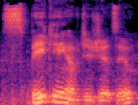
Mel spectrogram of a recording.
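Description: A man's voice: fairly low pitch, expressive, takes it slowly, darkish tone, a little hiss or hum. A man hosting a casual sports podcast, joking and swearing in loose banter. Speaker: podcast host.

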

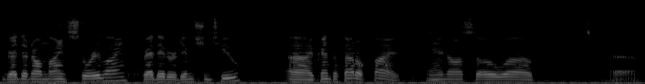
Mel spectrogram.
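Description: A man's voice: mid-range voice, steady tone, normal speed, a little hiss or hum. A young man in casual vlog commentary, rambling about his old videos, swearing casually and laughing at himself.

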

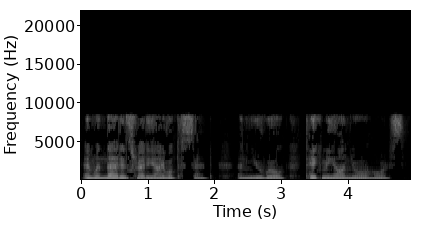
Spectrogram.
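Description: A man voicing a gentle young maiden, reading her lines softly and a bit higher than his own low voice. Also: unhurried, dry recording, natural voice. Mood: pleading.

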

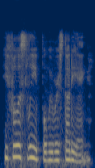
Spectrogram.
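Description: A woman voicing a quiet, deadpan teenage boy in a story reading, in slightly muffled sound. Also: fairly low pitch, normal speed, lightly acted. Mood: quiet, puzzled. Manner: quiet, flat delivery.

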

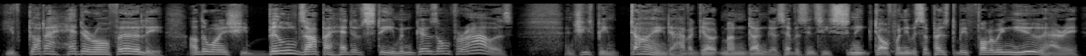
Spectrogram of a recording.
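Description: A man's voice: medium pitch, big pitch swings, fairly quick, dry recording, studio quality, pitched above the performer's own voice. A man voicing a cheeky, brash teenage boy in an audiobook, with a breezy, mocking manner. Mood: amused.

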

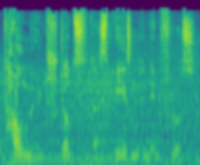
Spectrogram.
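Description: A man's voice: on the low side, moderate pace. A man narrating a scripted dramatic audio story. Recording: very loud music and battle effects behind.

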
